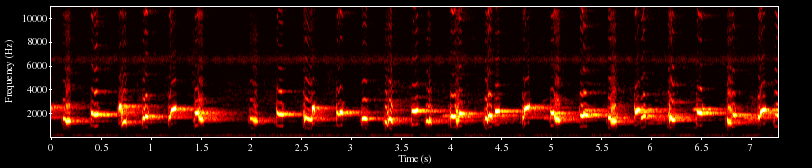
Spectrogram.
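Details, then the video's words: Natural yellow-vented bulbul song in the kongslet style, kept as a master recording for training birds: bubbly, slurred whistled phrases of short rising and falling notes, about three a second, continuing steadily without pause. "Masteran Trucuk Kongslet Alami"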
